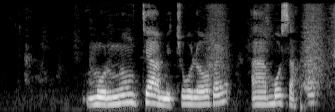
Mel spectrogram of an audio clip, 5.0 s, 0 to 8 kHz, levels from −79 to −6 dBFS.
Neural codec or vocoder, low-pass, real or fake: none; 7.2 kHz; real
